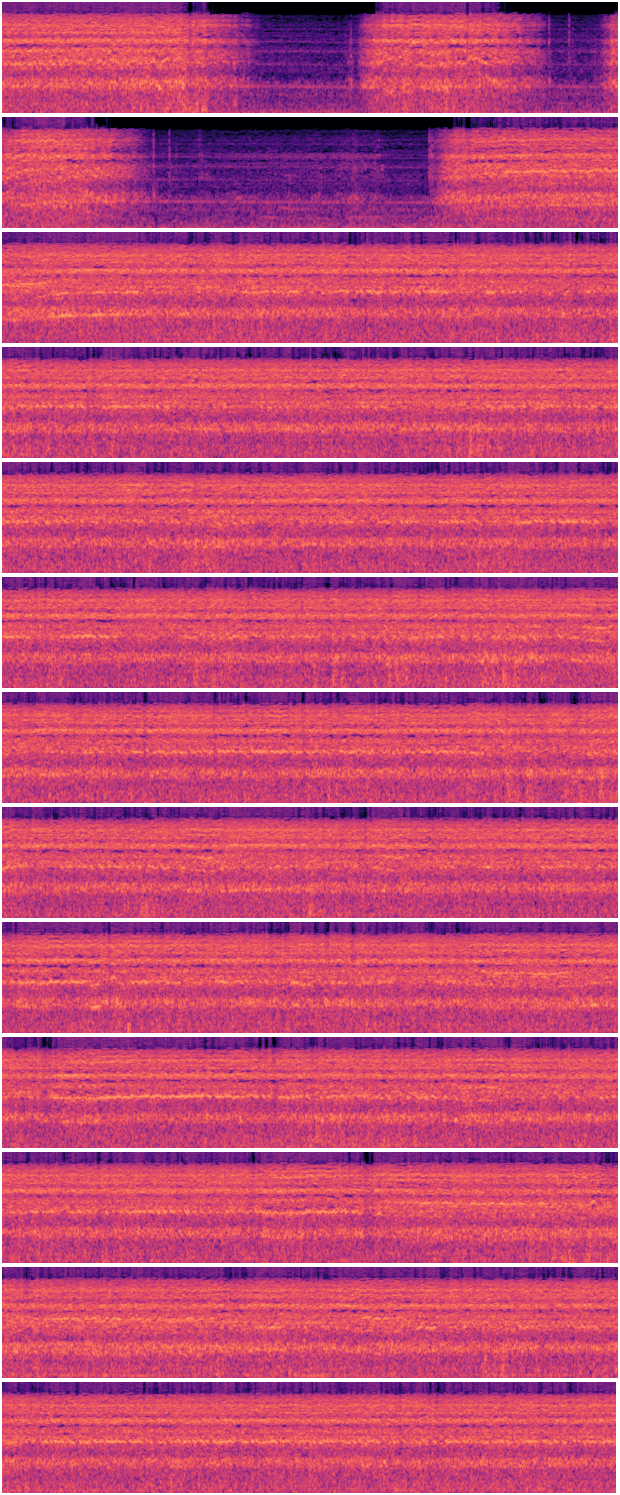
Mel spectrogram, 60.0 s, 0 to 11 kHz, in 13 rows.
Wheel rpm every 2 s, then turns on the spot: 180, 80, 60, 10, 170, 230, 230, 240, 230, 230, 230, 230, 230, 230, 230, 230, 230, 230, 230, 230, 220, 230, 230, 230, 220, 210, 220, 230, 230, 230.
none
